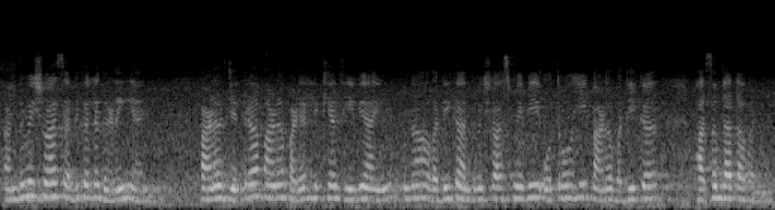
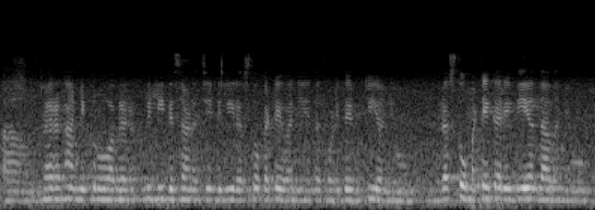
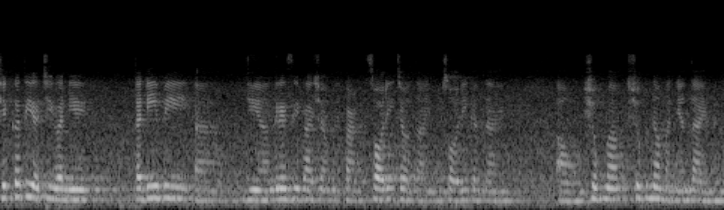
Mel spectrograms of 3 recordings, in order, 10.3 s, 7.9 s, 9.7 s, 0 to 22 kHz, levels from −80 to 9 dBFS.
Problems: constant background noise, echo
